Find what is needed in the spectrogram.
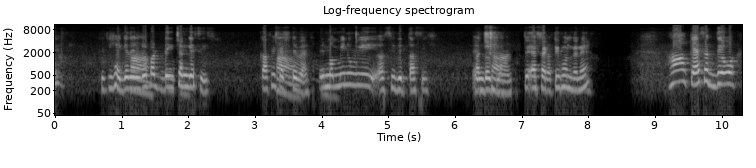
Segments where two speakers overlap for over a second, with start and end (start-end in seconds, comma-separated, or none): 6.3-7.9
